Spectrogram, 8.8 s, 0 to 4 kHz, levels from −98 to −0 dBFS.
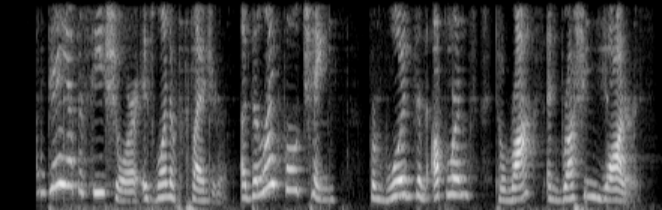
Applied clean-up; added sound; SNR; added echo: neural mask model DeepFilterNet 3.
